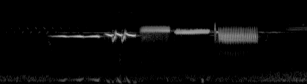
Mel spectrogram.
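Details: White-crowned Sparrow, a species that sings often in Missouri in winter, gives a high song that opens on a clear whistle, breaks into quick warbled notes, then ends in several buzzy trills.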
